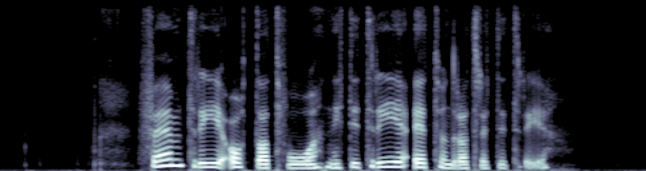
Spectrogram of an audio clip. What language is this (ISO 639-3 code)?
swe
